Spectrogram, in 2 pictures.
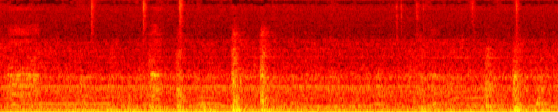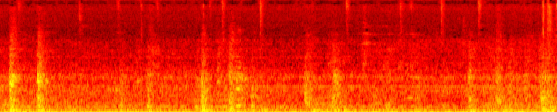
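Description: Odakyu Romancecar express train running along the line: a steady low rumble with irregular clicks and knocks from the wheels on the track.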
